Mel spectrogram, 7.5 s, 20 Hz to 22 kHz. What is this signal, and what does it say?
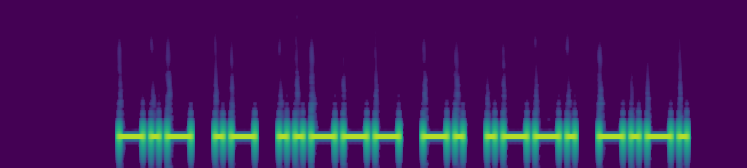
Morse code, heard as a keyed tone, about 15 wpm, 700 Hz. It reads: KA2NPC
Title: USA Call Signs - 4x Character Spacing - 15wpm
